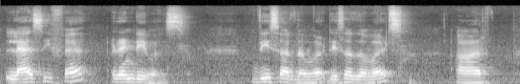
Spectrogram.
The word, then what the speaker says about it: rendezvous: RENDEZVOUS, but we are pronouncing as a rendezvous. These two are French words.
